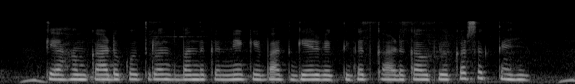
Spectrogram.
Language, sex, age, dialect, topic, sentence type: Hindi, female, 18-24, Awadhi Bundeli, banking, question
